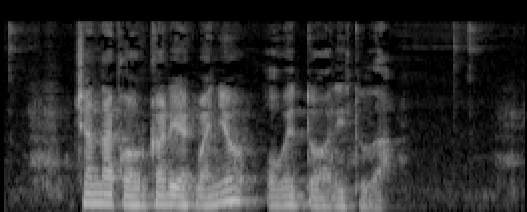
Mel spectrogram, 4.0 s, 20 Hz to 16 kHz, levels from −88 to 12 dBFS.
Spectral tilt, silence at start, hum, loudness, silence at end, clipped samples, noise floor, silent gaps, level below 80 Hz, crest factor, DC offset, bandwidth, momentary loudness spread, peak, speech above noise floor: -5 dB/octave; 0.05 s; none; -24 LUFS; 0.1 s; under 0.1%; -55 dBFS; none; -52 dBFS; 22 dB; under 0.1%; 11.5 kHz; 22 LU; -2 dBFS; 32 dB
